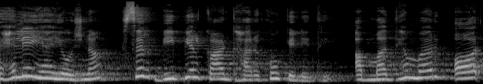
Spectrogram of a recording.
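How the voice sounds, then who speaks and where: A woman's high voice rises and falls with lively intonation. Noticeable background noise sits behind her. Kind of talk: political campaign voice-over.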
